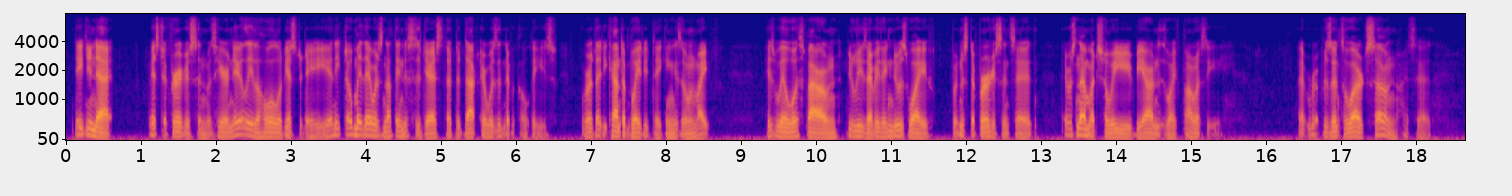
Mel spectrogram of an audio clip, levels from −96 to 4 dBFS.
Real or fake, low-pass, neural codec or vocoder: fake; 7.2 kHz; autoencoder, 22.05 kHz, a latent of 192 numbers a frame, VITS, trained on many speakers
